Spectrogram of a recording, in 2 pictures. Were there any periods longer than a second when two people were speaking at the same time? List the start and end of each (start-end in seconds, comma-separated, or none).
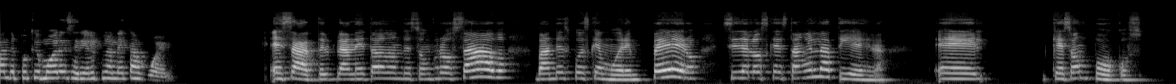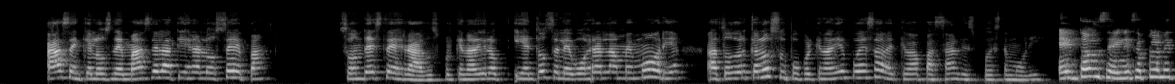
none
